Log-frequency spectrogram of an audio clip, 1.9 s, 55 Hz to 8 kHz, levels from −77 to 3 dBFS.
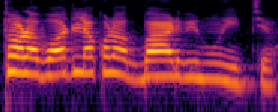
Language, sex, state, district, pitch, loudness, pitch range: Garhwali, female, Uttarakhand, Tehri Garhwal, 270 Hz, -12 LUFS, 245-310 Hz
